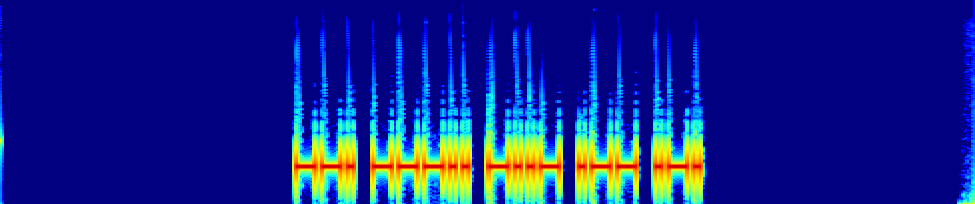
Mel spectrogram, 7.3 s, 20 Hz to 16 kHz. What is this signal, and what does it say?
Morse code, heard as a keyed tone, about 25 wpm, 700 Hz. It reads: G8XWR
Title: DXCC-100 Call Signs - 5 Characters - 25wpm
